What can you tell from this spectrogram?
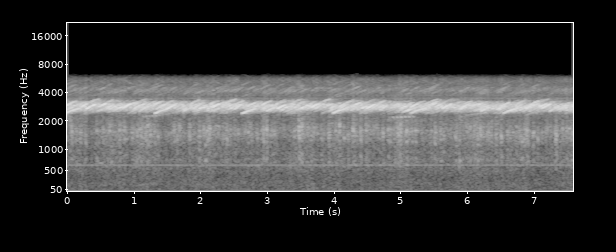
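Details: Eastern Townships frogs in full chorus: countless brief high-pitched rising peeps blend into one continuous ringing sheet of sound, steady in loudness throughout, with no wind, water or voices.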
